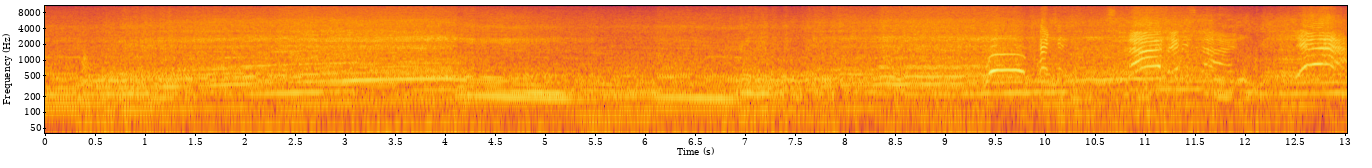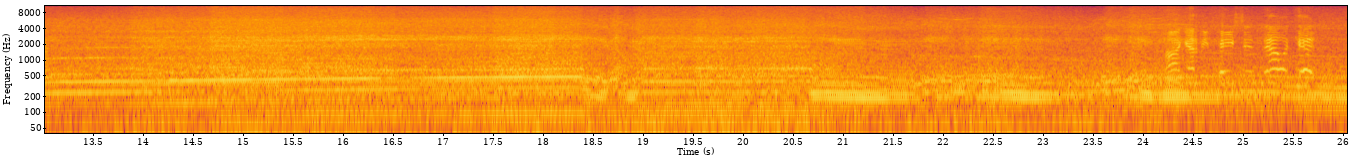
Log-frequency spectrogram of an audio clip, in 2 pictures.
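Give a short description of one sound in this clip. A race car engine roars loudly from inside the cabin, revving up and dropping with each gear change.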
